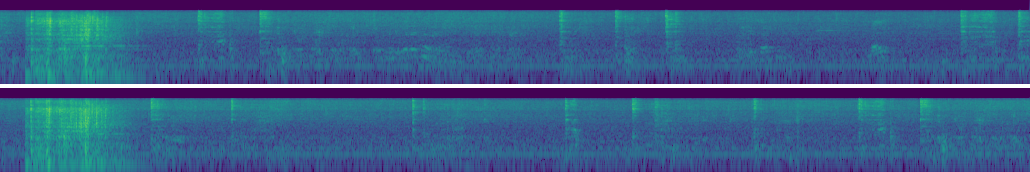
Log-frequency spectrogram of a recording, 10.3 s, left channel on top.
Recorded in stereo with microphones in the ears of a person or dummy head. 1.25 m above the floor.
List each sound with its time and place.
0.3 s crumpling: 35° right (ahead or behind), 2 m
